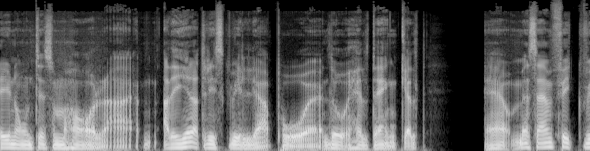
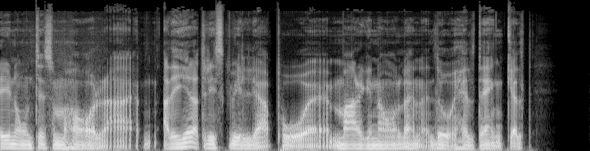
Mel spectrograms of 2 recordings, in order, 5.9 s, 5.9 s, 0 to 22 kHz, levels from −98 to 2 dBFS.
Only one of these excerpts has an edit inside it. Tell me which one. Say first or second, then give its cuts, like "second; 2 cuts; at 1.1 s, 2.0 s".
first; 1 cut; at 3.2 s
